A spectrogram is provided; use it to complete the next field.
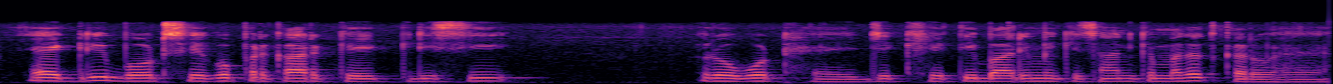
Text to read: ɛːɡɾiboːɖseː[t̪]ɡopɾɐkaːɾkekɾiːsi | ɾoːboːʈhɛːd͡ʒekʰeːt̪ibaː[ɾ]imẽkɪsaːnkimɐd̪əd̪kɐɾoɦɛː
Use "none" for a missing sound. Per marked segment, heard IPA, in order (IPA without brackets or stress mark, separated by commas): none, ɾ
